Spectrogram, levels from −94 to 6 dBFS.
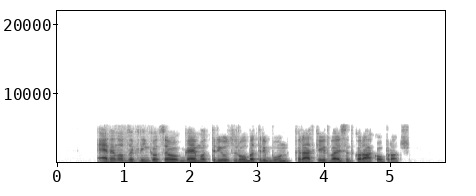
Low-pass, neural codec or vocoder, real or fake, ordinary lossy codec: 5.4 kHz; none; real; none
